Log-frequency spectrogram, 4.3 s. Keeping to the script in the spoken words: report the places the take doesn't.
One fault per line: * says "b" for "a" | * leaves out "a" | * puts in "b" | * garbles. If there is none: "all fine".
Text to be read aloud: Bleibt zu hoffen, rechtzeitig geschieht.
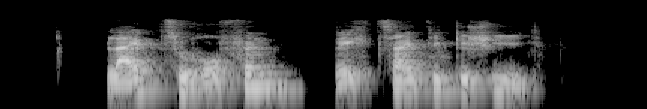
all fine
